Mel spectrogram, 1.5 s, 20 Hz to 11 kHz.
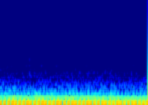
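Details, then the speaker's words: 2015 Ford Mondeo MK5 estate at idle: steady low humming vibration in the cabin, passenger side between front and rear, traced to a loose fuel pipe bracket/cover under the car. "so you can hear that humming is a like a vibrating sound right"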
